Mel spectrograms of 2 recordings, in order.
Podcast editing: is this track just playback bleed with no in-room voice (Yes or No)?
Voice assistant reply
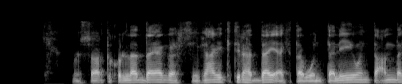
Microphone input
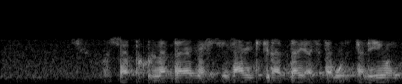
Yes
